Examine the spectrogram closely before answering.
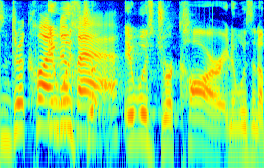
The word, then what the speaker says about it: Drakkar: just have some crappy male perfume who's jakar drakkar what do your car i said it right dracar no i love that jeffrey's correcting me about 90s cologne pronunciations decline was that it was dracar and it was in a black bottle and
